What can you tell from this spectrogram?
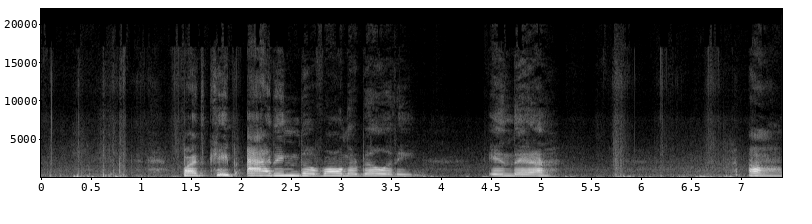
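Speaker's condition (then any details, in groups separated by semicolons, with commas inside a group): Cerebral palsy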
